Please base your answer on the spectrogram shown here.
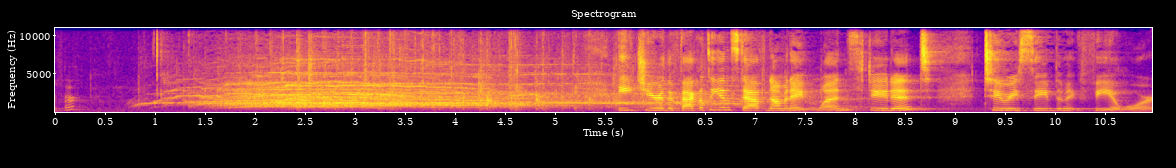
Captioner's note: cheering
